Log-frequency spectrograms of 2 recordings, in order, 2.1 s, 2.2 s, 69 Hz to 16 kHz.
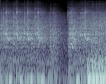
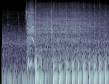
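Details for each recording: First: Yamaha 225XT dirt bike, cold start on choke, not yet warmed up: fires after cranking, stumbles and nearly dies, then catches with an uneven, lumpy idle; rough cold running and hard starting blamed on dirty carburettor, before cleaning. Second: Yamaha 225XT dirt bike after carburettor removal and cleaning: short crank, then catches at once and settles into an even, regular idle thump; clean, healthy start.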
